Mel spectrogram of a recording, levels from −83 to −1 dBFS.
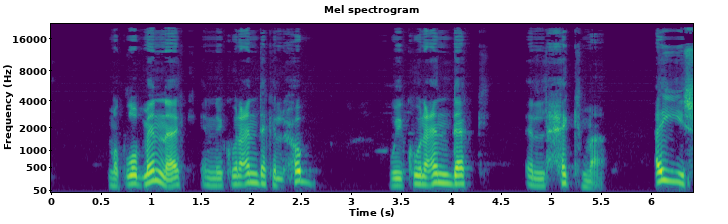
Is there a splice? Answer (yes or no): no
